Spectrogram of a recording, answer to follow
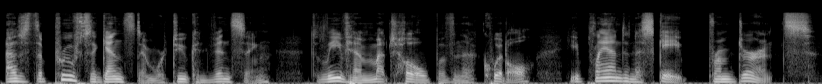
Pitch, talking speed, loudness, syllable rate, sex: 115 Hz, 160 wpm, -20 LUFS, 4.7 syllables/s, male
